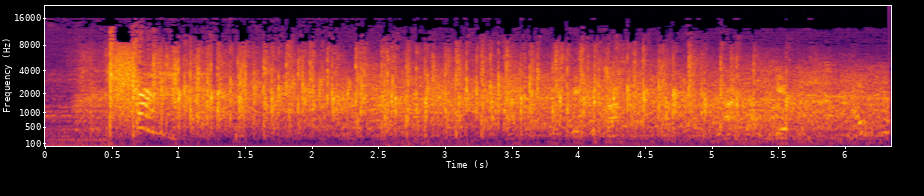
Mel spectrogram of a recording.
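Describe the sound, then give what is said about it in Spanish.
Applause from a group, breaking out suddenly and continuing as a dense, even patter of many hands, with murmuring voices mixed in throughout. “Es que usted se merece ese aplauso.”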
